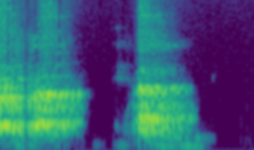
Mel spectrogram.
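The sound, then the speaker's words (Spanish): A female dog gives two drawn-out, whining barks separated by a brief pause, fairly loud, in the background behind the speaker, with no one speaking over them. “Disculpenme, perrita ahí atrás que está gritando.”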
